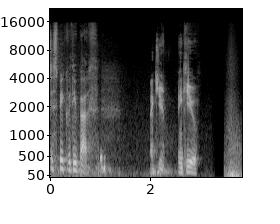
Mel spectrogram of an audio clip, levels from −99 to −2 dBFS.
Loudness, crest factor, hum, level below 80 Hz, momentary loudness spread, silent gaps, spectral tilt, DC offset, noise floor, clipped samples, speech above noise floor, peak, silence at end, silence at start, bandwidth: -30 LUFS; 18 dB; none; -42 dBFS; 12 LU; none; -5 dB/octave; under 0.1%; -61 dBFS; under 0.1%; 32 dB; -12 dBFS; 0 s; 0 s; 15.5 kHz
